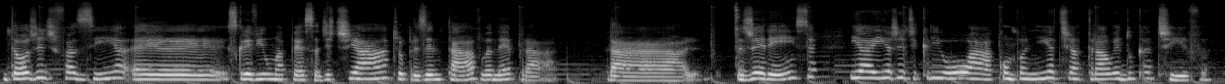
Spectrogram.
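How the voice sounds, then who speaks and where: A woman's voice: fairly high pitch, takes it slowly, a little mellow, faint music behind. A woman from Brazil, a writer and former psychologist, telling her story in a casual interview with many hesitant fillers.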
